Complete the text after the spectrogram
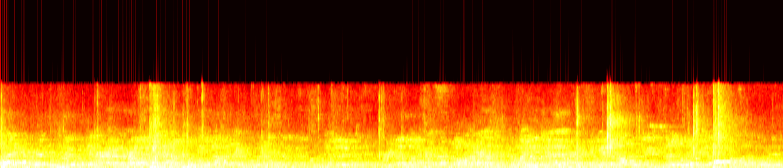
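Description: Sneakers squeak and thump on a wooden floor.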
